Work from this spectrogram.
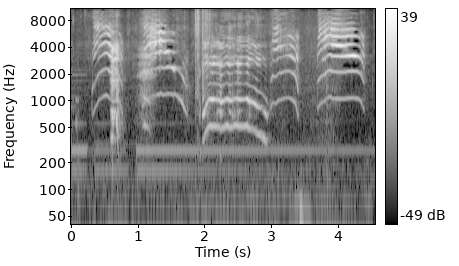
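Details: Kittens in a compilation of hungry, scared, lonely and angry kittens give a run of high, arched meows, some drawn out and wavering, over a faint steady background music tone.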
